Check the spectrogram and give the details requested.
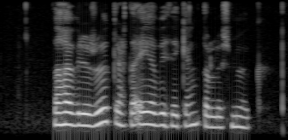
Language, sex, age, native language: Icelandic, female, 11, Icelandic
